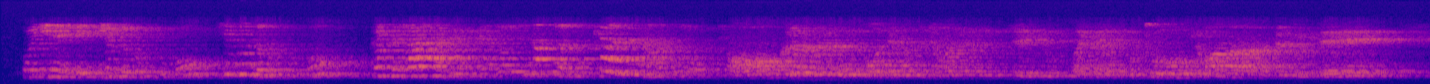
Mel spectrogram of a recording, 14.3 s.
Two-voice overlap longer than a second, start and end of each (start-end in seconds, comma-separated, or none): none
